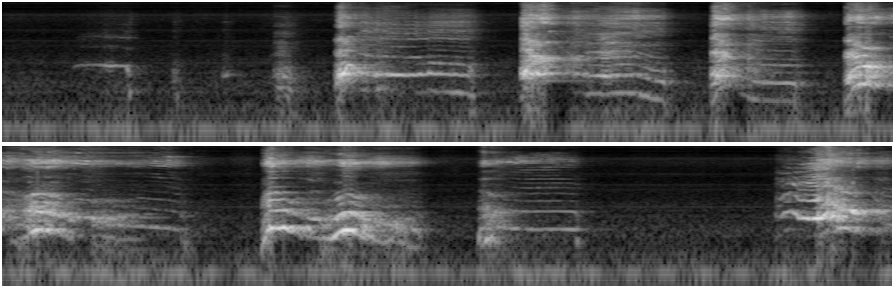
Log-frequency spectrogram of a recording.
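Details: A caged French Bulldog throwing a tantrum with loud, raspy yips and barks roughly every second. Mixed with strained whining cries, indoors.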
